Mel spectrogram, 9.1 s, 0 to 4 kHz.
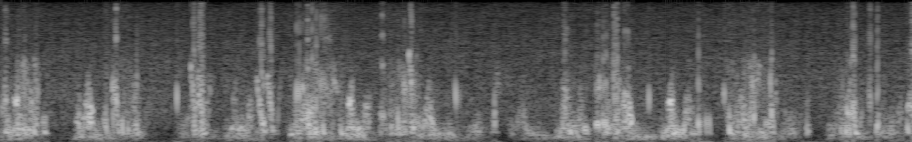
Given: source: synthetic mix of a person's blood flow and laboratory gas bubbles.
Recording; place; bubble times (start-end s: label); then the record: Doppler ultrasound of blood flow; precordium
0.00-0.49 s: bubbles
1.02-1.41 s: bubbles
1.73-1.81 s: bubbles
1.89-2.12 s: bubbles
2.55-2.81 s: bubbles
2.87-3.45 s: bubbles
3.78-4.24 s: bubbles
4.51-4.62 s: bubbles
4.91-5.01 s: bubbles
5.59-5.75 s: bubbles
5.78-5.90 s: bubbles
5.93-6.32 s: bubbles
6.46-6.53 s: bubbles
6.88-7.12 s: bubbles
7.21-7.79 s: bubbles
8.05-8.10 s: bubbles
8.33-8.62 s: bubbles
8.66-8.82 s: bubbles
9.04-9.13 s: bubbles
From the record:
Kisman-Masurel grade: 342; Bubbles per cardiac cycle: rolling drumbeat, 9 or more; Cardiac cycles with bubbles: 100%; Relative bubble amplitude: moderate (0.250 to 0.450); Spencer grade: 3 (all of the cardiac periods contain showers or single bubble signals, but not dominating or overriding the cardiac motion signals); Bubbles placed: only in the low amplitude regions of the cardiac cycle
